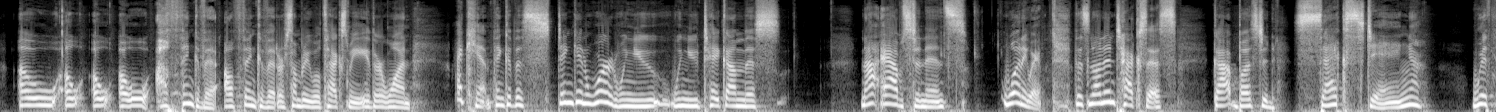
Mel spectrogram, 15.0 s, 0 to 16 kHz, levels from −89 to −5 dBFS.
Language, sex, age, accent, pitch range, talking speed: English, female, 40-59, American, 210-315 Hz, 180 wpm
